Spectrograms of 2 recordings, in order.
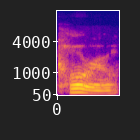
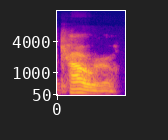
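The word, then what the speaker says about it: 薫: Oh my god, they're pronouncing it Koru instead of Kaoru.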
